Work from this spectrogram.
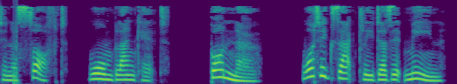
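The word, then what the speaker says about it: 煩悩: In Buddhism, what you're calling bad instincts are known as bonno. Bonno, with two N's, like bone and no, but the meaning is a lot deeper than bad instincts.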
